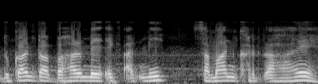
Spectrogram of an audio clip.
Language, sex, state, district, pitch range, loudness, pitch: Hindi, male, Arunachal Pradesh, Lower Dibang Valley, 155-175 Hz, -13 LUFS, 165 Hz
